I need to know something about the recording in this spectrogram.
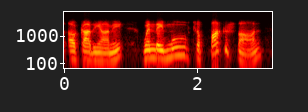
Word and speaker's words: Qadiani: So, and I grew up a Qadiani Ahmadi, and that's the proper way to say it.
